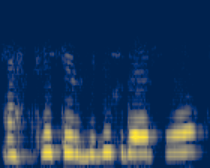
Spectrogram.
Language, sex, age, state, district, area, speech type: Kashmiri, female, 30-45, Jammu and Kashmir, Kulgam, rural, conversation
